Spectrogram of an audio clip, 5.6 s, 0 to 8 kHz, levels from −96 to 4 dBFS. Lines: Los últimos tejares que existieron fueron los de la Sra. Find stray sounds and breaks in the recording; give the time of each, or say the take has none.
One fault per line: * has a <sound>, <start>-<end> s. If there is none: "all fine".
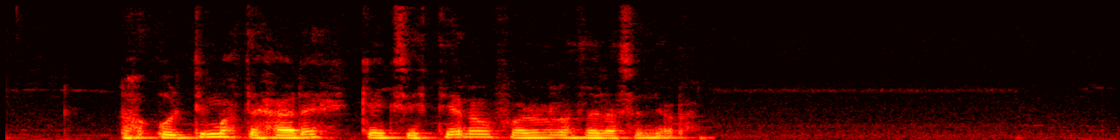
all fine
